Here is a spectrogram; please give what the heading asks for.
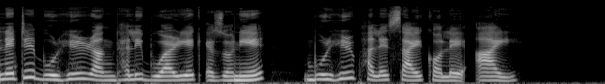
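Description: At 2.35 s the speech abruptly gets louder, by about 6 dB, and the background noise steps up with it in the same instant. The raised level holds until 3.16 s, where everything drops back just as suddenly. This is a sudden gain jump: the likely cause is a digital gain setting, or a bit shift, applied between one sample and the next with no ramp, so the signal and its noise floor move together in a single step.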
